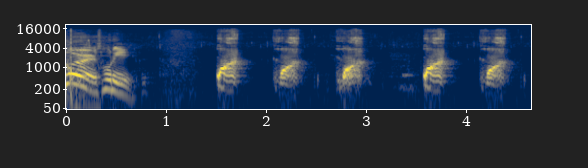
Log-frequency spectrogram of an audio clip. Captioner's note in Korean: 꽥 꽥 꽥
